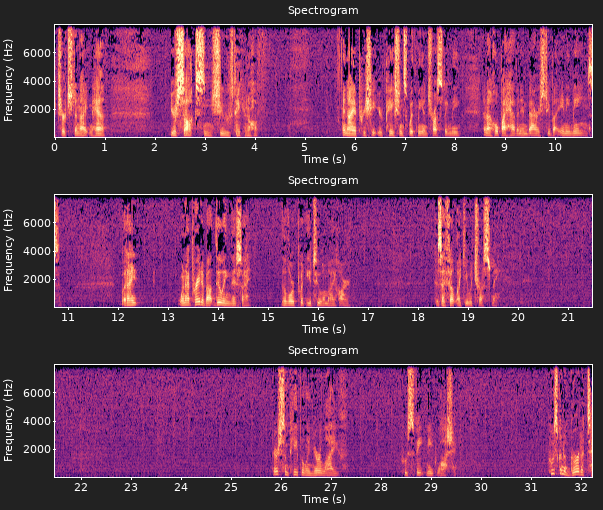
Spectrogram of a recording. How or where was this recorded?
large echoing room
